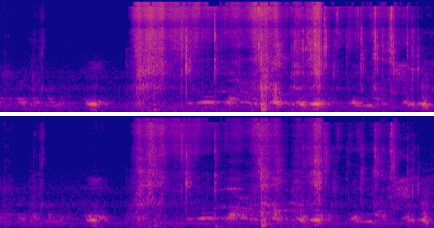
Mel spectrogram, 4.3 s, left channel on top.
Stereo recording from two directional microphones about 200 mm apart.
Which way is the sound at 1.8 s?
55° left (ahead or behind).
